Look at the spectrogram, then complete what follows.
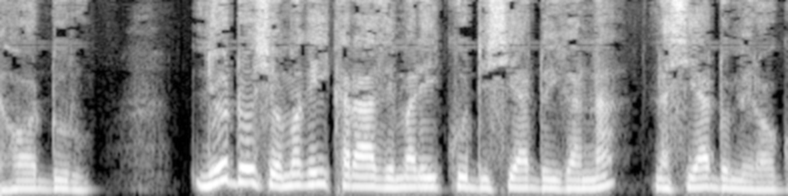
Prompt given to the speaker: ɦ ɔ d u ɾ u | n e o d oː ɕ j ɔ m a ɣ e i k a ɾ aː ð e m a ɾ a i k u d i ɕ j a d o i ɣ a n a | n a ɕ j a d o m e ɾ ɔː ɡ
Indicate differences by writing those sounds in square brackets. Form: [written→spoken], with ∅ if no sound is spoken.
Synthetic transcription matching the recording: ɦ ɔ d u ɾ u | n e o d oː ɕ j ɔ m a ɣ e i k a ɾ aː ð e m a ɾ [a→e] i k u d i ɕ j a d o i ɣ a n a | n a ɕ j a d o m e ɾ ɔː ɡ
